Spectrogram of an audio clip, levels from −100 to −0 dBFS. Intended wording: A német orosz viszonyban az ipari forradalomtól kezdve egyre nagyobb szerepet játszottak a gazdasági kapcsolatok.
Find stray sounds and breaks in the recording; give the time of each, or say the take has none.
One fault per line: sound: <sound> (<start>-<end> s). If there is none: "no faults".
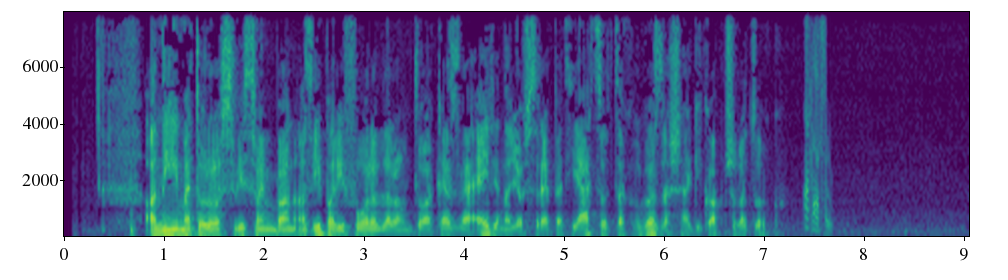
sound: chirp (7.4-7.7 s)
